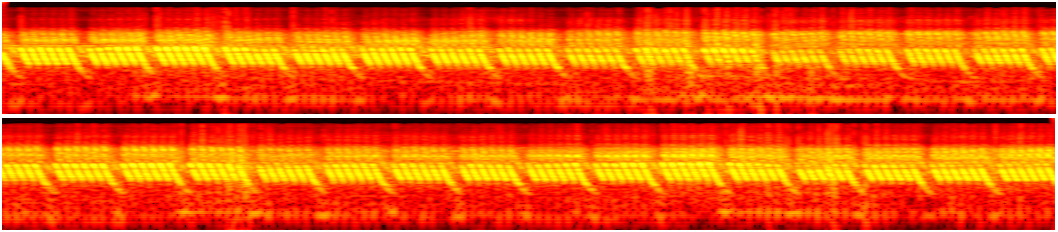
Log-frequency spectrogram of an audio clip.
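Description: A tall stack of horn loudspeakers blasting a loud, continuous electronic siren-like effect: quick falling sweeps repeating about four times a second, over a low steady drone.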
